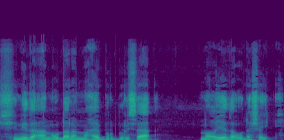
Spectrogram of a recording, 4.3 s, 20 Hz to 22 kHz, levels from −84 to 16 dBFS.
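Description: At 1.73 s, right after "aan u dhalan waxay", the speech jumps forward by a few milliseconds. This is likely a dropped buffer (overrun): the samples were overwritten before they were read, so that stretch is lost and the audio on either side is spliced directly together. Unlike a dropout, there is no gap of silence. The sound simply skips.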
